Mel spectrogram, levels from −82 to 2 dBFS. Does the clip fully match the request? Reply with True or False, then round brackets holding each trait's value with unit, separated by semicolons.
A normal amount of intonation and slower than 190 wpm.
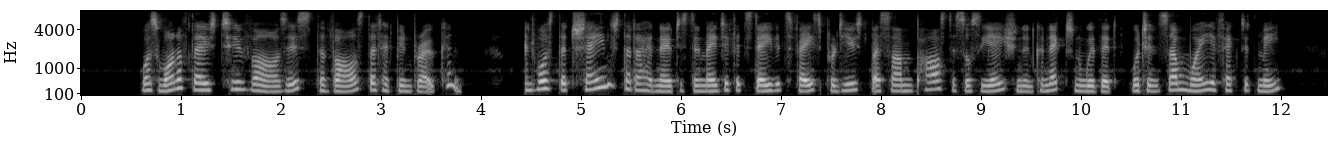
False (3.3 semitones; 195 wpm)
